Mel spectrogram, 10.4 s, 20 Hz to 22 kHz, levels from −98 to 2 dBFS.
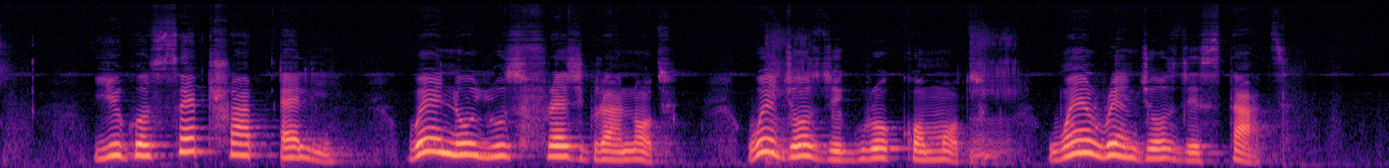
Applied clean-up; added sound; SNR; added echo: none; Fart; 18 dB; none.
